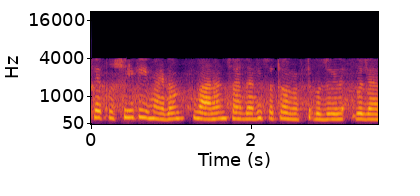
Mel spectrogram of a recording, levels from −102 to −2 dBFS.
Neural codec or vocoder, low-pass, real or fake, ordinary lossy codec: codec, 24 kHz, 0.9 kbps, WavTokenizer, medium music audio release; 7.2 kHz; fake; AAC, 16 kbps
